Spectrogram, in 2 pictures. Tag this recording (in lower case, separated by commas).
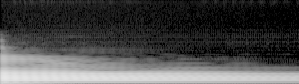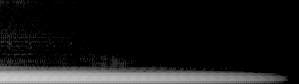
guitar, music, musical instrument, bass guitar, plucked string instrument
